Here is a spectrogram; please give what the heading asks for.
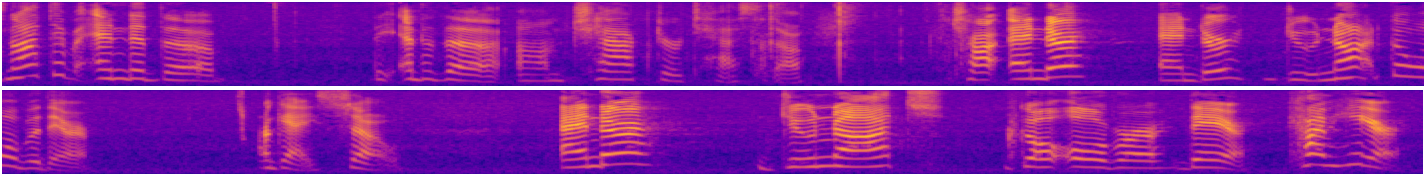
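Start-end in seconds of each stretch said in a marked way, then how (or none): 4.8-7.6 loud call to the dog. Real, not acted. Calling dog away. 9.9-14.1 loud, slow stern command; firm call. Real, not acted. Calling dog again.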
